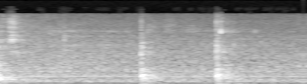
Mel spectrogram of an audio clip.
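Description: Stylus tapping and scratching on an interactive display's screen while marking an angle and writing a letter: a few light, separate taps, clearest about a second in and again a little later, over faint room hiss.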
